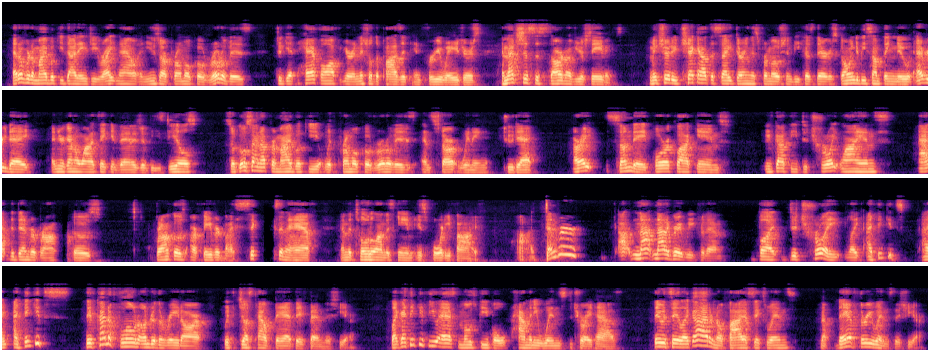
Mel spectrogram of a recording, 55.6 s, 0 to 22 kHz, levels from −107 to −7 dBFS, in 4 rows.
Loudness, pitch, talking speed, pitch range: -18 LUFS, 130 Hz, 185 wpm, 115-150 Hz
